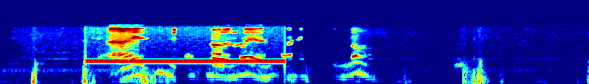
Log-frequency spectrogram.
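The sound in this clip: A telephone call ringing sounds one sustained, steady ringback tone lasting about two seconds, with people talking over it and talk continuing after it stops.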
